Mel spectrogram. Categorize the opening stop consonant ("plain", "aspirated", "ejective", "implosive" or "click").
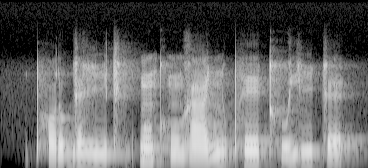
aspirated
